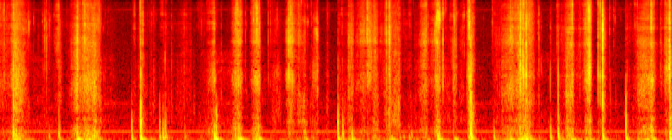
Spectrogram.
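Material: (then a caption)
Softwood. A gouge carves a solid pale softwood board in short strokes, scraping and cutting away small shavings. Each stroke gives a brief, bright, dry rasp or crisp snap with almost no ring, spaced irregularly over the clip. A faint, steady low hum runs underneath.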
